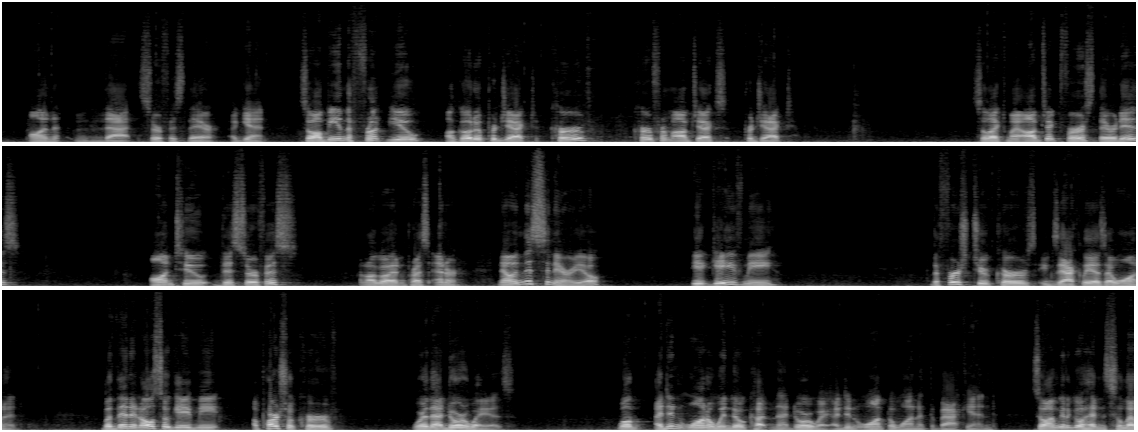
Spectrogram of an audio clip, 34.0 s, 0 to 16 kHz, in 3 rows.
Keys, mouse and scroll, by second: 0.6 click, 1.6 click, 2.7 click, 5.5 click, 9.9 click, 11.3 Return, 13.2 click, 15.6 Return, 18.6 click, 19.4 click, 19.6 click, 20.0-20.6 scroll, 20.8-21.3 scroll, 21.3 click, 23.1 right click, 23.5-24.3 scroll, 24.3 right click, 25.5 click, 29.2 right click.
